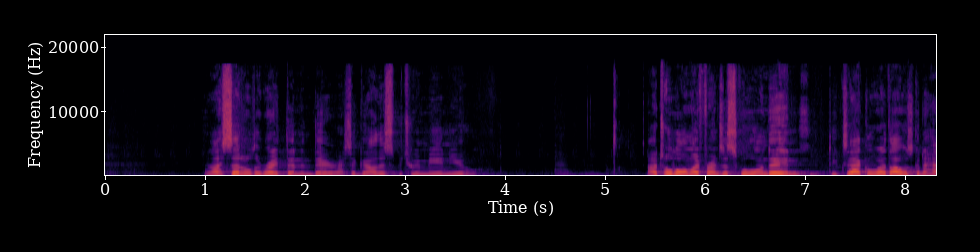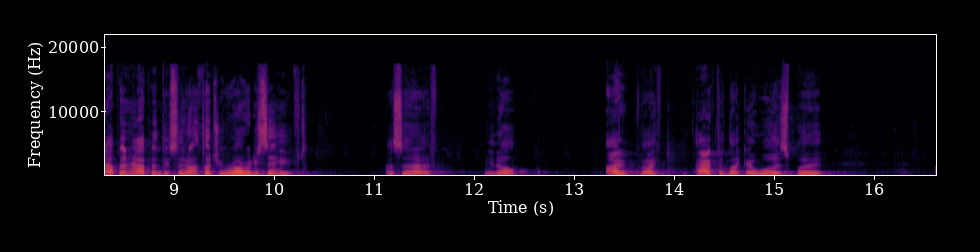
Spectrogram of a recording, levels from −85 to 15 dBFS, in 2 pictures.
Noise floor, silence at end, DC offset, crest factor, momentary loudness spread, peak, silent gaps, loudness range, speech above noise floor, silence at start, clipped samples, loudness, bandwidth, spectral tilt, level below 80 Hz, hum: -72 dBFS; 1.15 s; under 0.1%; 20 dB; 16 LU; -16 dBFS; none; 9 LU; 38 dB; 1 s; under 0.1%; -34 LUFS; 17.5 kHz; -4 dB/octave; -82 dBFS; none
